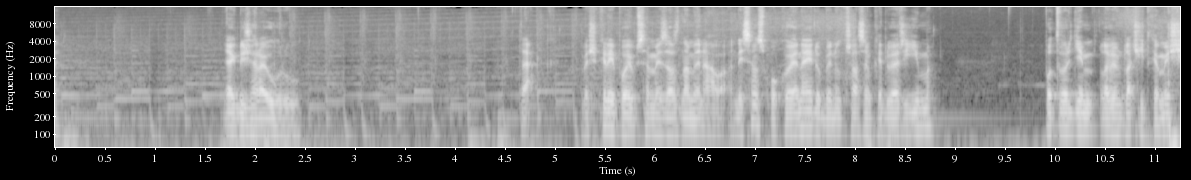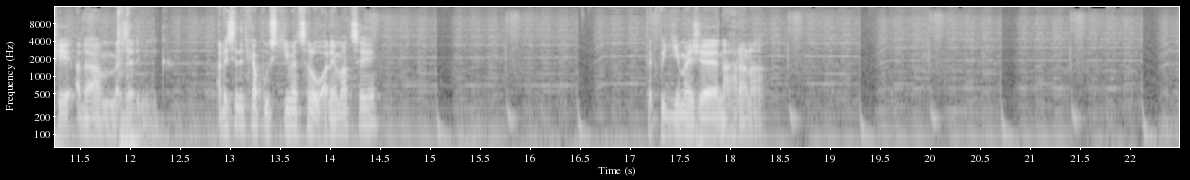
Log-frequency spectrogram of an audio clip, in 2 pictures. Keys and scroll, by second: 2.1 w, 4.0 w, 7.3 shift+a, 8.1 w, 11.7 space.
